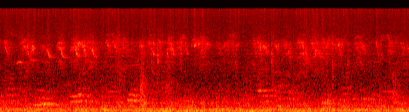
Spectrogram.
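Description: Birds chirping repeatedly in the background, with some low cooing-like sounds.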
